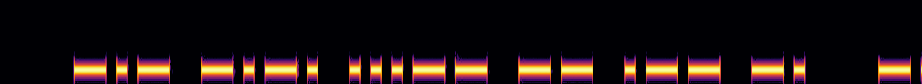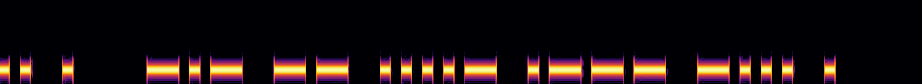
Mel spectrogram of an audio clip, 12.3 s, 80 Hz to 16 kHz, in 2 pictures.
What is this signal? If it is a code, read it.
Morse code, heard as a keyed tone, about 17 wpm, 700 Hz. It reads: KC3MWN DE KM4JBE
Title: USA Callsign DE Callsign - 6 Characters - 17wpm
